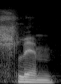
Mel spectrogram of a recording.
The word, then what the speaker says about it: Schim: There isn't, but that's how you pronounce it. It's Dutch. S C H I M is how you spell it, and it's pronounced Schlim.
